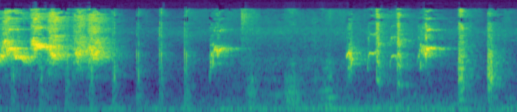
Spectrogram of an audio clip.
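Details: Javan myna youngster calling its companions: loud grating squawks and high whistles in the first second, then quieter irregular clicks and short harsh notes, over low background noise.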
